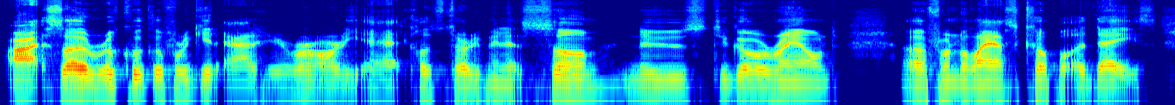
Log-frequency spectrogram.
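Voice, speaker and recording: A man's voice: on the low side, normal speed, creaky, fairly bright tone. A man hosting a casual sports talk show. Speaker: sports podcast host.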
